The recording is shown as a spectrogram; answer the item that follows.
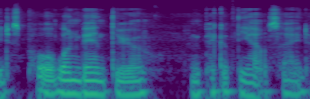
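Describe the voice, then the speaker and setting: Soft-spoken, a man speaks at a fairly slow pace and a medium pitch, keeping his intonation fairly even. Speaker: craft tutorial maker. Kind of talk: tutorial. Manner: quiet, soft-spoken; casual.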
